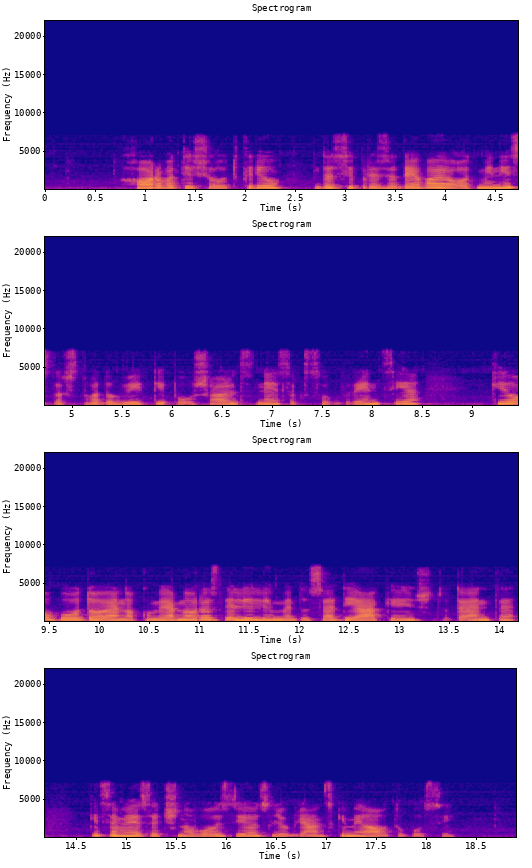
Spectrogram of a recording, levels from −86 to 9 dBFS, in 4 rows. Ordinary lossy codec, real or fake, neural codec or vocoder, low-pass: none; real; none; 7.2 kHz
